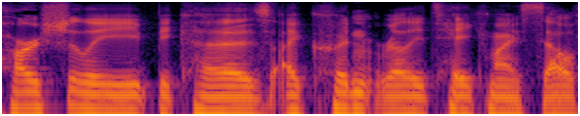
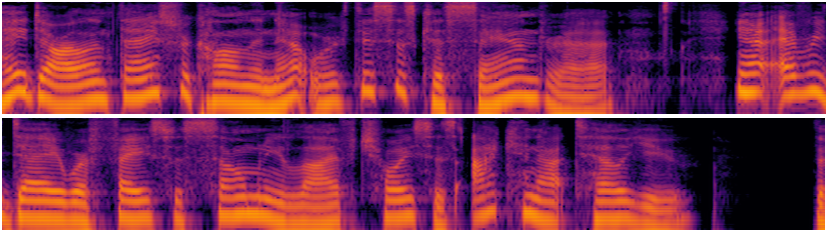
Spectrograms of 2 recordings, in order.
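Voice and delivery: high put-on Southern accent, psychic voice; 6 semitones higher than usual. Performing an old phone psychic persona on request: put-on Southern psychic voice as Cassandra. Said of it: "Can we talk to Cassandra?".

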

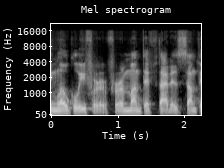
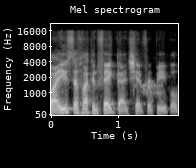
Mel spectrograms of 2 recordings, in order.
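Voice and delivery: usual speaking voice

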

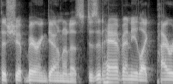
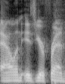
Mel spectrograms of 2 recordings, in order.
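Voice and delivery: plain

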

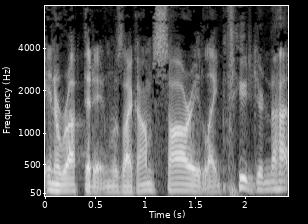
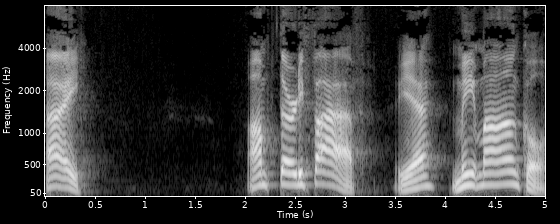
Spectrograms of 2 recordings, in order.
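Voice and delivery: Southern drawl, pitched up; 9 semitones higher than usual.

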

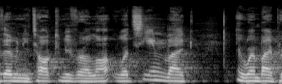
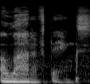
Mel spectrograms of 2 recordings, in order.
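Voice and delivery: put-on creepy tone, lower and quieter; 5 semitones lower, 10 dB quieter than usual. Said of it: "super creepy and goes".

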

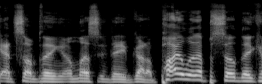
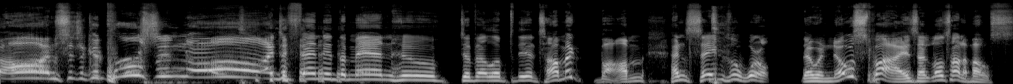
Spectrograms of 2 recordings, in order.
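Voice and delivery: put-on boastful voice, higher; 7 semitones higher than usual. Mocking the film's hero right after quoting a line: Oppenheimer impression. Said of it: "that was my Oppenheimer impersonation".

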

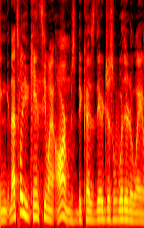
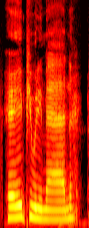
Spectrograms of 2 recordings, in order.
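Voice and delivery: put-on cartoon monster voice. Greeting the host after being introduced as a Monstar: Monstar impression. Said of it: "was that your best, uh, Monstar impression?".

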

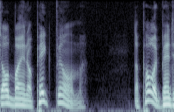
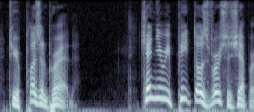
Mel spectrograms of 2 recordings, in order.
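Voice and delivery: plain reading voice

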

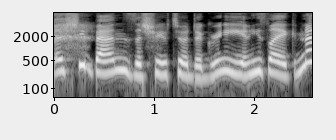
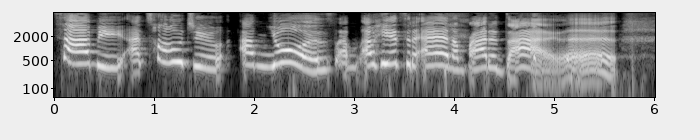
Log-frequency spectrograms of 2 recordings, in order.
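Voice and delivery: acted tearful crybaby whine, high and whiny; 5 semitones higher than usual. Retelling a story scene, the speaker voices Keisha answering Tommy: imitating Keisha's crying voice. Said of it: "I like how you do her cry voice".

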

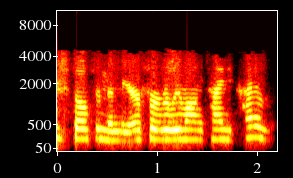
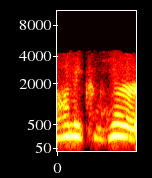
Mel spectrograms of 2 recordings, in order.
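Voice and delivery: put-on child whispering; 2 semitones higher than usual. Retelling how her daughter woke her at night: imitating a child whispering. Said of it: "and she's whispering".

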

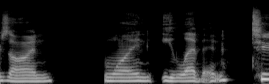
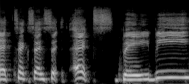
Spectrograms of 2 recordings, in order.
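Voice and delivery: high, very slow, stretched-out delivery; 6 semitones higher than usual. Doing an impression of Gabby's sign-off: imitating Gabby's sign-off. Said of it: "That's my impression of Gabby".

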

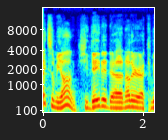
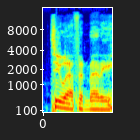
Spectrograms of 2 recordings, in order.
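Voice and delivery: put-on deadpan kid voice, lower; 4 semitones lower than usual. Retelling a little girl's answer from a video: imitating a deadpan kid. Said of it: "The kid's face is so deadpan".

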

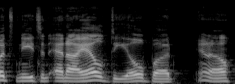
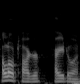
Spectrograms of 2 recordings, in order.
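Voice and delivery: very quiet, soft, in-character golfer voice murmur; 2 semitones lower, 12 dB quieter than usual. Imagining method acting and greeting Tiger himself while talking like Tiger Woods. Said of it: "I would talk like Tiger the whole way".

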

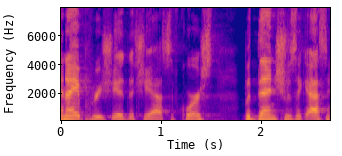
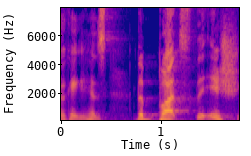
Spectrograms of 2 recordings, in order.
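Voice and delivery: plain

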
